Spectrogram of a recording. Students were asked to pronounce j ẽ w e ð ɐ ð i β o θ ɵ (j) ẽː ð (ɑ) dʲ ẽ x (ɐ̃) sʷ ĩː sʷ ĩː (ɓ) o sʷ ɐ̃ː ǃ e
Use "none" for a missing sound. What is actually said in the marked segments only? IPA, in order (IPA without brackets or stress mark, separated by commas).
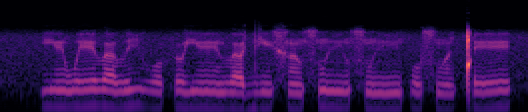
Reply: j, ɐ, ɐ̃, p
